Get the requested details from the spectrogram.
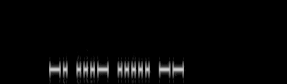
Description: Morse code, heard as a keyed tone, about 36 wpm, 700 Hz. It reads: NV5M
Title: USA Call Signs - 4 Characters - 35wpm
